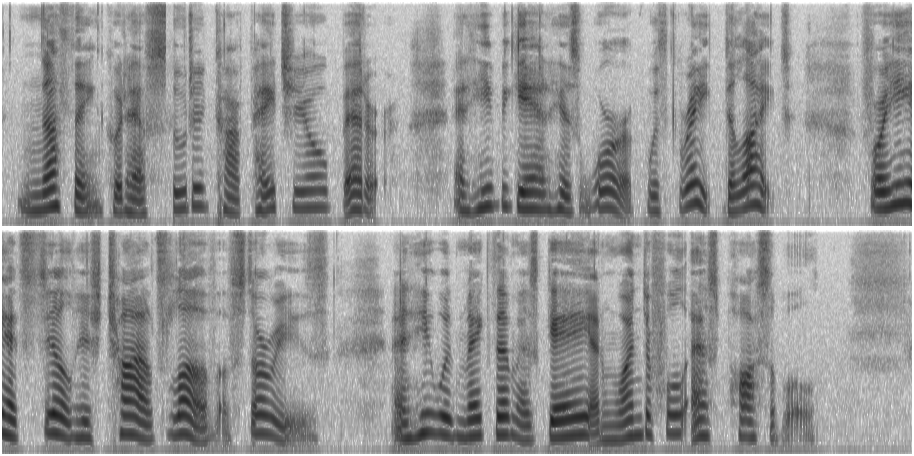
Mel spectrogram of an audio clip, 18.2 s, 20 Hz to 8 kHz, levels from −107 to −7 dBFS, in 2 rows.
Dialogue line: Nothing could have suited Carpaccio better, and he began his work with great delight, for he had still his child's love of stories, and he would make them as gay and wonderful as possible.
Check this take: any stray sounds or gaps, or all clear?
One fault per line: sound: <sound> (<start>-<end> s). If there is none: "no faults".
sound: dropout (1.6-1.7 s)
